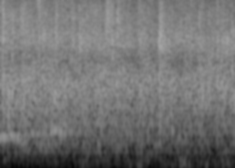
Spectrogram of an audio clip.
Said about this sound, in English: So why don't we give a huge round of applause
